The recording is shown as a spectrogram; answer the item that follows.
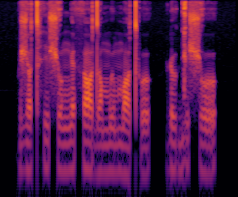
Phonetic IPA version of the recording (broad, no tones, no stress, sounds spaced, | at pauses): ʒ ɒ tʰ i ʃ ʊ ŋ ɛ θ ɒ d ɒ m ɯ m ɒ tʼ ʊ | ɽ ɯ ɡ i ʃ ʊ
